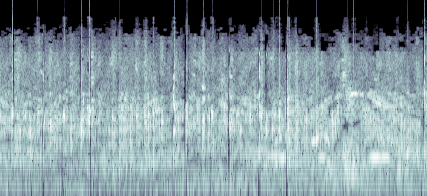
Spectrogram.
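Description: Spectators at a tennis match, many voices at once, laughing and cheering.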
